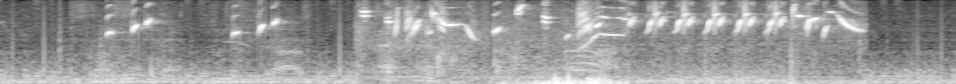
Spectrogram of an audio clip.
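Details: European goldfinch in campero-style song for training juveniles: scattered chips open into a dense run of liquid, quickly repeated twittering notes, with a brief low thump in the background.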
